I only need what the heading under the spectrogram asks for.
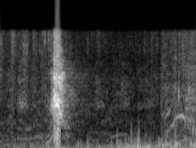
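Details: Female dog by a lake at Lida Nature Reserve on a summer day, playing fetch with a thrown toy; one short, sharp bark midway, surrounded by a woman praising the dog in Swedish.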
